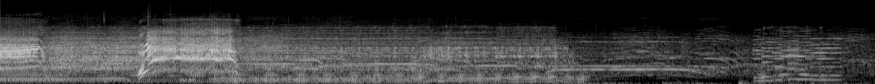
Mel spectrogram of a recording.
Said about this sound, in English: I need y'all to scream like an old Pentecostal church and say, ah! Ah!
